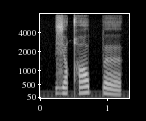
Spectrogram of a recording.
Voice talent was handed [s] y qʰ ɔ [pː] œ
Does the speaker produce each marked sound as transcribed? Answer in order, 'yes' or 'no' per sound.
no, yes

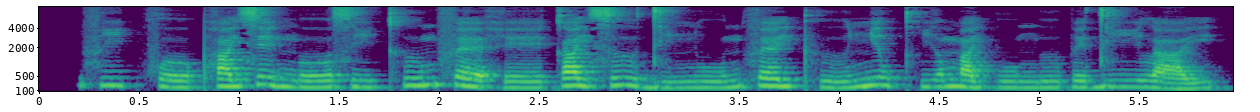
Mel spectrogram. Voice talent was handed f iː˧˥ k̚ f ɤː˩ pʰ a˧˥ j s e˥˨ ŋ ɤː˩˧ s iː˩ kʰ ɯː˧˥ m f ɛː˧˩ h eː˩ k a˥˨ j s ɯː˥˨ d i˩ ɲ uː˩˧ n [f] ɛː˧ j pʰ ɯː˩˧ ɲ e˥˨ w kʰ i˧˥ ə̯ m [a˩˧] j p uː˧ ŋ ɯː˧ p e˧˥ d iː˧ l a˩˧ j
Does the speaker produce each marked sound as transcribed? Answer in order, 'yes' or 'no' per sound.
yes, no

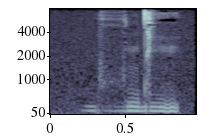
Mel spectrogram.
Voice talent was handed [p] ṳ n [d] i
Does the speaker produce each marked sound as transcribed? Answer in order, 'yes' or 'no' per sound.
no, yes

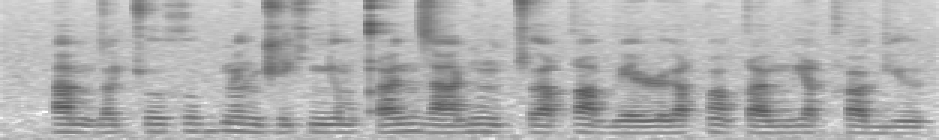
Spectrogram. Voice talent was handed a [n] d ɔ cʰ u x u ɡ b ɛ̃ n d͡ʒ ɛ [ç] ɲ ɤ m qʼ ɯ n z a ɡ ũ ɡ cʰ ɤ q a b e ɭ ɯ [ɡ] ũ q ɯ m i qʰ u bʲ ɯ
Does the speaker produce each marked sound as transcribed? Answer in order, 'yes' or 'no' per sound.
no, yes, no

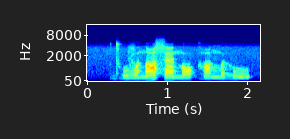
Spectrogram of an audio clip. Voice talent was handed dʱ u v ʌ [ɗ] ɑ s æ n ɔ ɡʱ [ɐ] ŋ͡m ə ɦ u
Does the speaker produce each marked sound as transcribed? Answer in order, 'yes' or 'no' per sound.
no, no

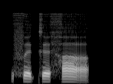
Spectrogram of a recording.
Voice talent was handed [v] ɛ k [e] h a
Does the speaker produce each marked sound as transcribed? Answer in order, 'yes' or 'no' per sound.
no, no

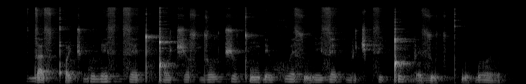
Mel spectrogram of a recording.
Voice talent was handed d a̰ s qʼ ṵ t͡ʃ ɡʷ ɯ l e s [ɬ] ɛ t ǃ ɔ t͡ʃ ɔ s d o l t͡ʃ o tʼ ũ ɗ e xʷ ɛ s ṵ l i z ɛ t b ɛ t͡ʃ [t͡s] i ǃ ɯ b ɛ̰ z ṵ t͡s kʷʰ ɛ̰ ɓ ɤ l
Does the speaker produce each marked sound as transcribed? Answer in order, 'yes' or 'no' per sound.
no, yes

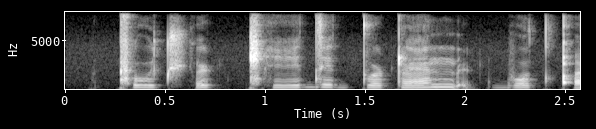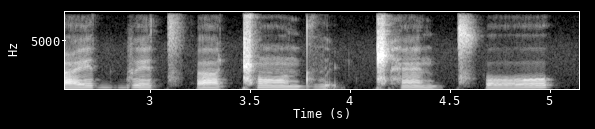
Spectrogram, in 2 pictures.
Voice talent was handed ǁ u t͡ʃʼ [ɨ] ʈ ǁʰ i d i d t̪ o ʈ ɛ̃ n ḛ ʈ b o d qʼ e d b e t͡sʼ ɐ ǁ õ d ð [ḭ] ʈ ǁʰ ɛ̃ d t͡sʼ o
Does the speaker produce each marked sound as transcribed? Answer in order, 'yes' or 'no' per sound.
yes, yes

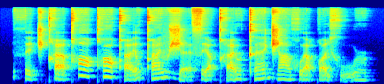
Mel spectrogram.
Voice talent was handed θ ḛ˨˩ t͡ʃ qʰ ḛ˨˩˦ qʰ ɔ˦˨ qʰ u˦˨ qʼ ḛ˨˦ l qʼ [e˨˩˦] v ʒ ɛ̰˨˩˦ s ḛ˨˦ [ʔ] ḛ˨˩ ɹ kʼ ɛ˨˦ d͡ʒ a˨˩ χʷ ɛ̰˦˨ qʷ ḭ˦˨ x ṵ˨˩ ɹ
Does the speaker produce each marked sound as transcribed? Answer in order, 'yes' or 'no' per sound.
no, no

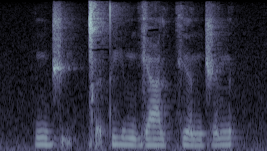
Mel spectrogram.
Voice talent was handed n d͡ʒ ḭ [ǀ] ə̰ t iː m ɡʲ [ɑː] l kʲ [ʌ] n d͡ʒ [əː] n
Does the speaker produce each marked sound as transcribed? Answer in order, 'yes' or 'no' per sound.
yes, yes, yes, no

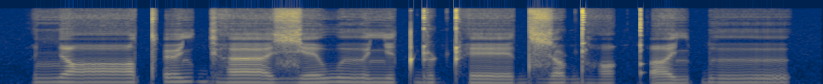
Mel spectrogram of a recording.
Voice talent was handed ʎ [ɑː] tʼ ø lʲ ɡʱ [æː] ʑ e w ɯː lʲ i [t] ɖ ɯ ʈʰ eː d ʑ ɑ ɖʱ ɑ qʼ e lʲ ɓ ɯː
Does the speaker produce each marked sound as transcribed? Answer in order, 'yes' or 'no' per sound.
yes, yes, yes

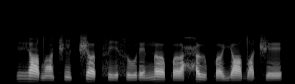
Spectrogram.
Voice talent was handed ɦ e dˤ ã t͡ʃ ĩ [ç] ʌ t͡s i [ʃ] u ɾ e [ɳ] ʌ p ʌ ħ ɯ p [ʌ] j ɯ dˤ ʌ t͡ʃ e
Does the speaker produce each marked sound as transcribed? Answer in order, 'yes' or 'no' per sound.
no, no, no, yes

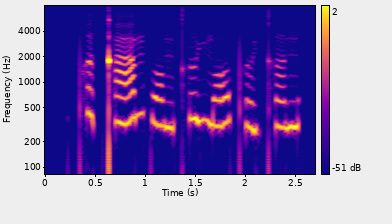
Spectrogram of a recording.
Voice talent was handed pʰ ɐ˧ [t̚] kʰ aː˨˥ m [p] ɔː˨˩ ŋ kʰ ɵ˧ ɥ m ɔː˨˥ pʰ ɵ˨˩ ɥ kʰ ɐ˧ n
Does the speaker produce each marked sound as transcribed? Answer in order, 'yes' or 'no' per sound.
yes, yes

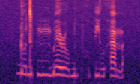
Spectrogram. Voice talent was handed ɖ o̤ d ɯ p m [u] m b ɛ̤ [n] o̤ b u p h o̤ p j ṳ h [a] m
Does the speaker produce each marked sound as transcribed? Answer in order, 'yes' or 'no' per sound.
yes, no, yes

